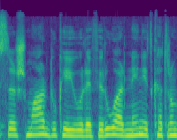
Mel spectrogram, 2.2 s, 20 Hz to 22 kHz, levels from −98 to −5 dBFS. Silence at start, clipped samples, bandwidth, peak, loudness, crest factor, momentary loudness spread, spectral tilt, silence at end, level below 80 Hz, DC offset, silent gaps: 0 s; under 0.1%; 14 kHz; -8 dBFS; -19 LUFS; 10 dB; 2 LU; -6 dB/octave; 0 s; -54 dBFS; under 0.1%; none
